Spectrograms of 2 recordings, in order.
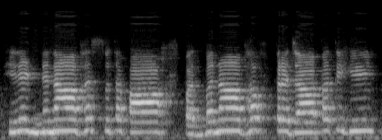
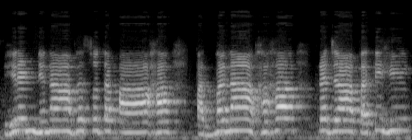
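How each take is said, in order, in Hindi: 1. p से पहले हल्की f जैसी साँस आती है। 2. p से पहले पूरा 'ah' जैसी आवाज़ आती है।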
